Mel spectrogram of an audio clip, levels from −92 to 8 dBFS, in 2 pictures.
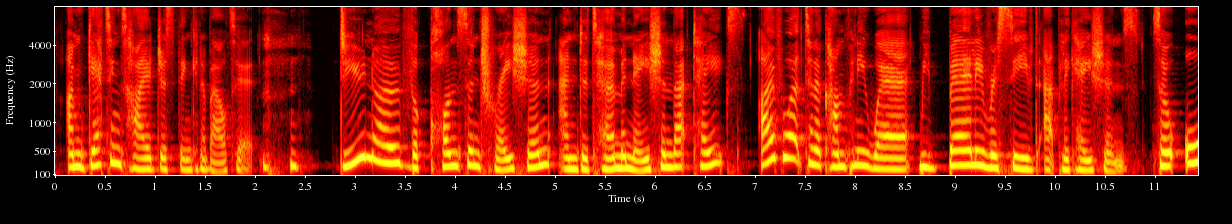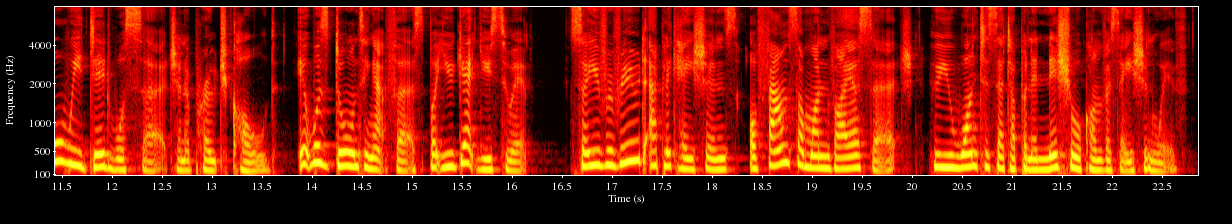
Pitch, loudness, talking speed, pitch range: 210 Hz, -19 LUFS, 170 wpm, 185-245 Hz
